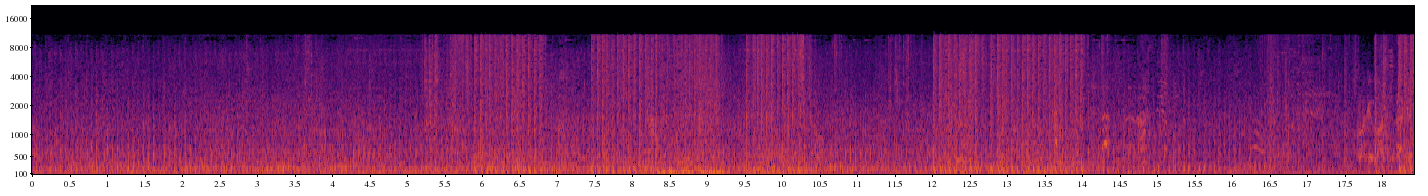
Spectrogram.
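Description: Desert Eagle pistol gunfire in The Division 2 amid a loud, continuous battle din. Heavy shots crack repeatedly over a dense layer of rumbling, mechanical noise, with several sharp, prominent bursts standing out.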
